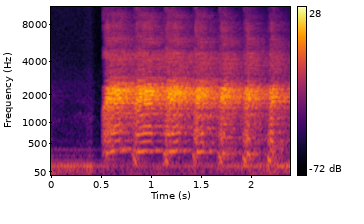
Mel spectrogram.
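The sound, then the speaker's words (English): A loud hen-mallard quacking done as a boss hen on a duck call: about seven raspy quacks in a steady, slightly descending cadence, starting abruptly after a brief quiet moment, with no talking. “It's unbelievable how ducky that boss hen is.”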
